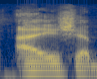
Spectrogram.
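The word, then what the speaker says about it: Aja: It's spelled and it's pronounced Asia, but it's A J A.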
